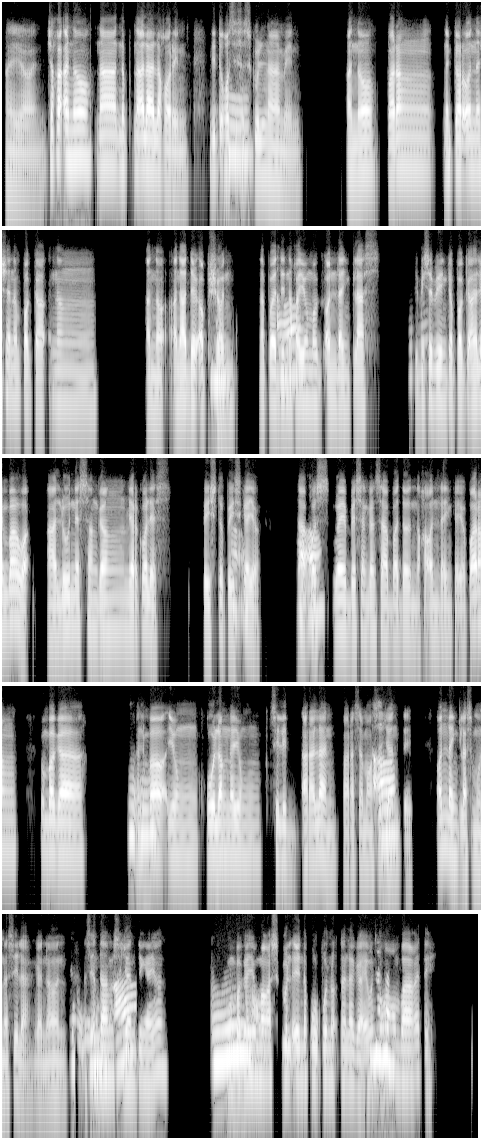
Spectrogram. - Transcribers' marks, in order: unintelligible speech; chuckle
- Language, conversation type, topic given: Filipino, unstructured, Paano binabago ng teknolohiya ang paraan ng pag-aaral?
